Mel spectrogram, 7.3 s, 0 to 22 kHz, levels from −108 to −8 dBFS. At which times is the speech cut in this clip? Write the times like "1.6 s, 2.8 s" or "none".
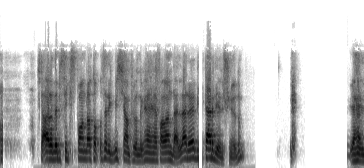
none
